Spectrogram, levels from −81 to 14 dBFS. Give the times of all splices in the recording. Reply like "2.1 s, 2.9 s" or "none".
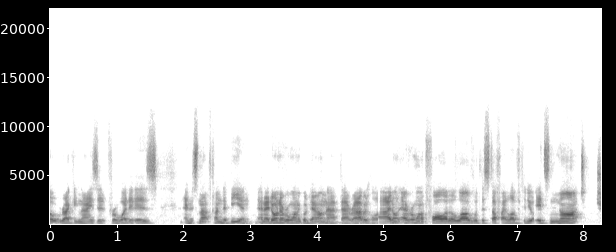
3.0 s, 4.9 s, 7.3 s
